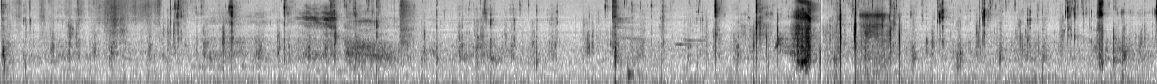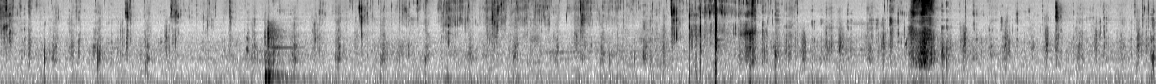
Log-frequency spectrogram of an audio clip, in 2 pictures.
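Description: Close-miked eating: chewing and wet mouth sounds of someone eating rice, chicken curry and boiled egg by hand, with frequent short clicks. A few louder smacks stand out, around ten seconds in and twice near the end.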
